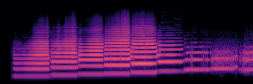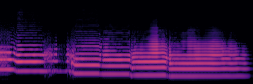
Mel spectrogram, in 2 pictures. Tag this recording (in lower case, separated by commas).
music, brass instrument, musical instrument, trumpet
